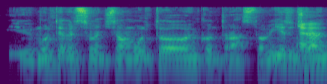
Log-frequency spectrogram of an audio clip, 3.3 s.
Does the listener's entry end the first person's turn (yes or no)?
no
